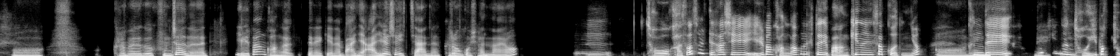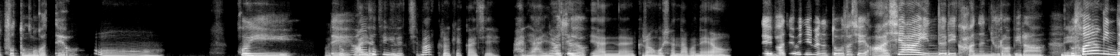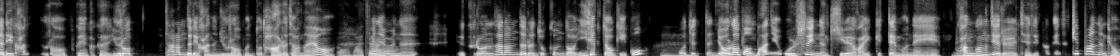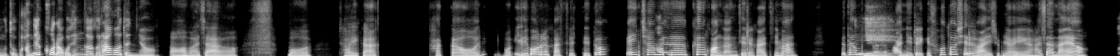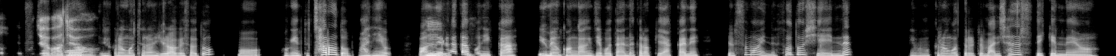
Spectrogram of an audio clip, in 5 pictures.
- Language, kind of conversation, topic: Korean, podcast, 여행 중 우연히 발견한 숨은 명소에 대해 들려주실 수 있나요?
- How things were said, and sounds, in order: teeth sucking; other background noise; in English: "스킵"; tapping; unintelligible speech; unintelligible speech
